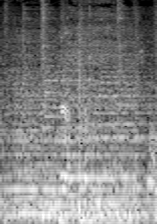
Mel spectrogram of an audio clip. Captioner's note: laughs!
